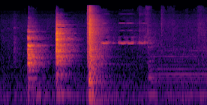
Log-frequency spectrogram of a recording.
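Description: Built-in microwave oven being loaded and started: three sharp knocks in the first two seconds as the dish goes in and the door is shut, a short beep, then the oven starts running with a steady hum.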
